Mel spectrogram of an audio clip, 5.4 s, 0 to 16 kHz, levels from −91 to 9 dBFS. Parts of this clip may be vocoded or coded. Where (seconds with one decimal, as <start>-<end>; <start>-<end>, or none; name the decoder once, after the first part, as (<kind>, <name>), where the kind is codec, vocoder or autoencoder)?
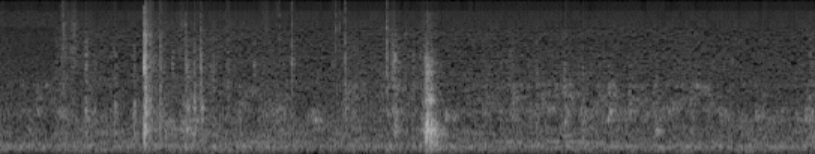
0.0-0.7 (vocoder, BigVGAN v2); 2.4-4.7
